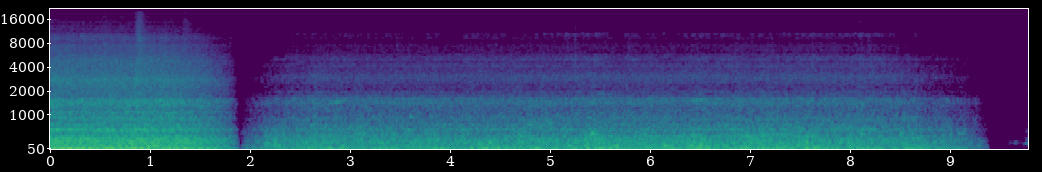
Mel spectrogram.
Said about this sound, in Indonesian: Tiba di stasiun Bekasi, di sini ada lokomotif CC203 nih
